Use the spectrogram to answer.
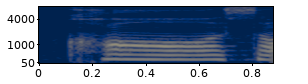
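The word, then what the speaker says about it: ค.ศ.: 다음 으로 그레고리력 에 대해 들어 보겠습니다 . 코소 . 원래 는 "Khrit sakarat" 였기 때문 에 "Kho-so" 로 표현 합니다 .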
